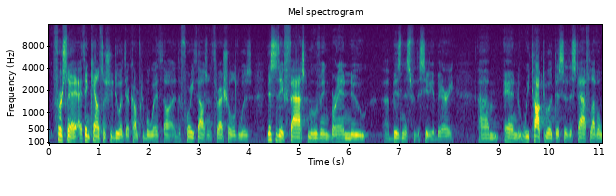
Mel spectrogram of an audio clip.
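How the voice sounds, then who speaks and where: Husky guy, city staff at a council meeting, losing his voice a bit, big reverby chamber. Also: medium pitch, a bit bright. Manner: measured, firm, with frequent uh fillers. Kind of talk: formal remarks at a council meeting.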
